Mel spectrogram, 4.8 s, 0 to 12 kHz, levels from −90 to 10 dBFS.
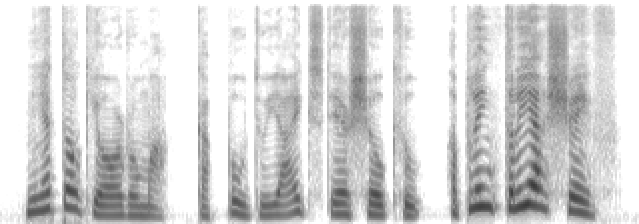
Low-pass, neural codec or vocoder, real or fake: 10.8 kHz; codec, 16 kHz in and 24 kHz out, 0.4 kbps, LongCat-Audio-Codec, two codebook decoder; fake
